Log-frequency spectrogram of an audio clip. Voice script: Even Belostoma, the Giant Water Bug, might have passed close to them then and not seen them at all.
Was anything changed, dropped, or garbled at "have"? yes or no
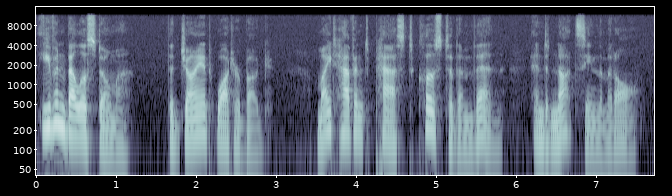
yes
